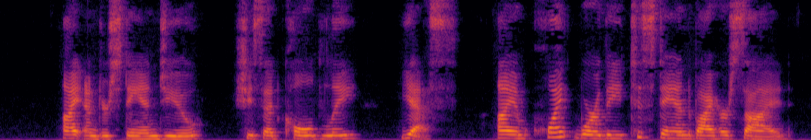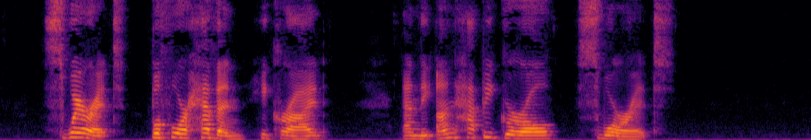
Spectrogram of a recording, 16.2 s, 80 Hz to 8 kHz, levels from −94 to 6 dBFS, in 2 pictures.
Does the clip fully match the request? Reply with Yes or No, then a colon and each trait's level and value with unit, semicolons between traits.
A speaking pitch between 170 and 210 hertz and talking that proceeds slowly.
Yes: high, 190 Hz; slow, 105 wpm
